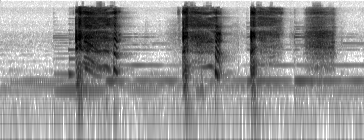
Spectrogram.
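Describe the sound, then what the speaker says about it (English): Several harsh coughs from a woman, four bursts spaced over a few seconds, close and fairly loud over a low steady background hum. "How long have you had that cough"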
